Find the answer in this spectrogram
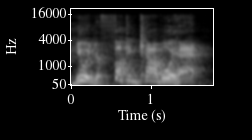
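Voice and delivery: berating, scolding, tearing-into voice. Retelling watching a debut, doing a Triple H impression. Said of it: "an imitation of Triple H".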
